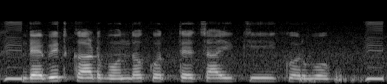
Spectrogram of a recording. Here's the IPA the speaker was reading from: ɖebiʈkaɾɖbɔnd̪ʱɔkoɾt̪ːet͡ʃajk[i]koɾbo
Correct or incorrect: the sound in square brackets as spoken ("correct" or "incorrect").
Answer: correct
